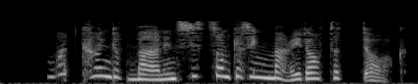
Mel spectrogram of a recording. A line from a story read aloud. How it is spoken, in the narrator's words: she muttered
